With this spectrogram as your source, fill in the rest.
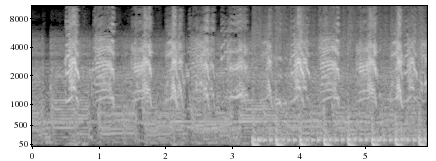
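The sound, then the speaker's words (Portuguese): A short, loud intro jingle with bright tonal stabs over steady rhythmic hits; a pulsing bass line joins about halfway through. No one speaks over it. “Vamos chamar agora a vinheta. Eu fiz uma vinheta.”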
